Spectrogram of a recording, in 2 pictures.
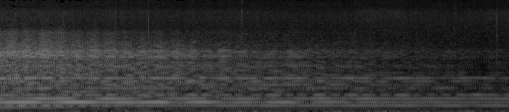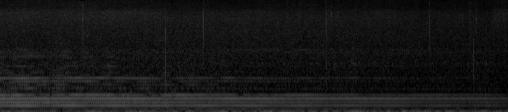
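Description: A held chord of shoegaze-style band music, with steady sustained tones slowly fading away.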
